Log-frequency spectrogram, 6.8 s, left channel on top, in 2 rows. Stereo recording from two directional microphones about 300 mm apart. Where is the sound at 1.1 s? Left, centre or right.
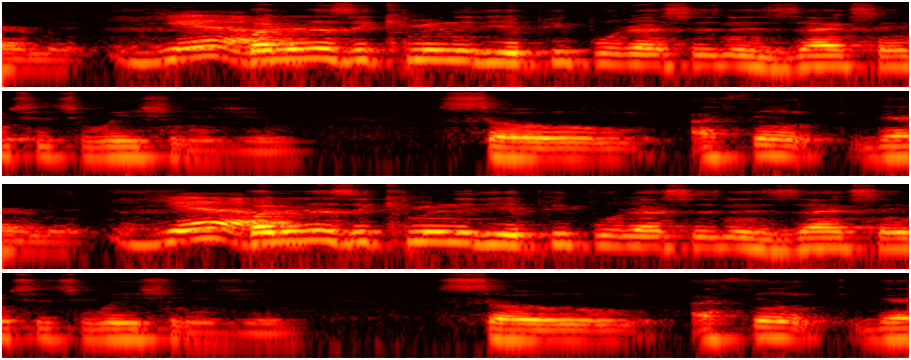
Centre.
